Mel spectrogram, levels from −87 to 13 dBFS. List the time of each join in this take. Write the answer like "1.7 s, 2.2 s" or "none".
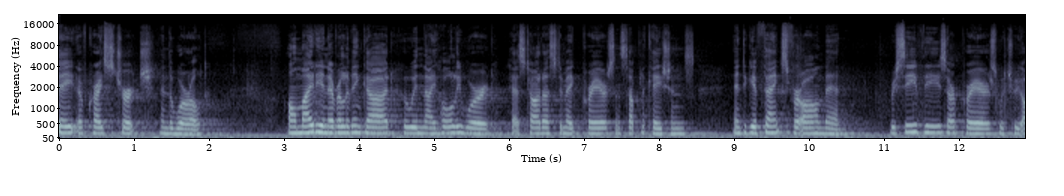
none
